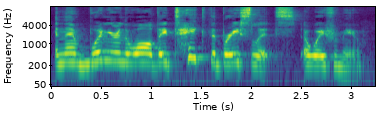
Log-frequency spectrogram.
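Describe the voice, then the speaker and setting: A woman's voice: on the high side, brisk, a little mellow. A woman telling a personal story in a casual vlog style, blunt and freely swearing. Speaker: vlogger.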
